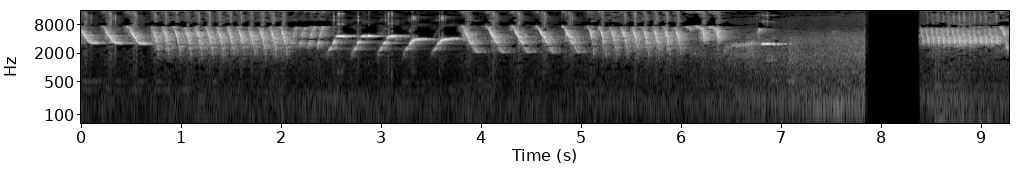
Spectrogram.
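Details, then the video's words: Canary song used to get young canaries singing: rolling high trills and stepped descending slurs, then a short break and a resumed buzzy trill. "PANCINGAN KENARI MUDA AGAR CEPAT BUNYI | CANARY SOUND"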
